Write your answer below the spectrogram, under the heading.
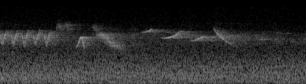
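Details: Tree pipit singing thin, high notes: slurred whistles that rise and fall and a few brief trilled phrases, over a steady hiss of background noise; recorded in a forest park.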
